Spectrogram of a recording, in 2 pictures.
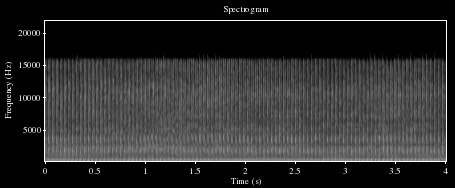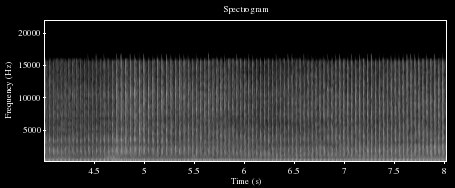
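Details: Restored Jacobsen Chief 800 with new carburetor, after fitting a guard to keep the belt from flying off: steady even engine beat with the deck whirring underneath, no knocks or misses; running healthy and smooth.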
